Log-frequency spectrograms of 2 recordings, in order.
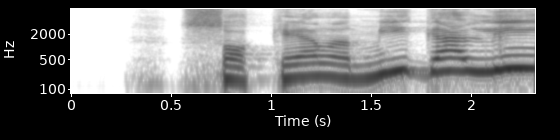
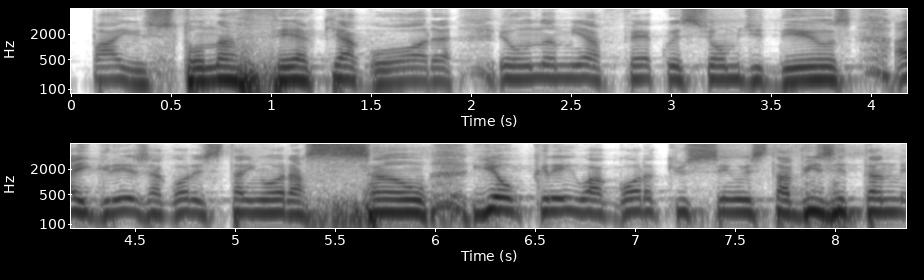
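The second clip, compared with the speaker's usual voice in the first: louder, fervent prayer out loud; earnest prayer; 5 dB louder than usual. Shown as a demonstration. Preacher shows how to pray in faith, fervent prayer. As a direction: pray it with conviction. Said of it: "É assim".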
